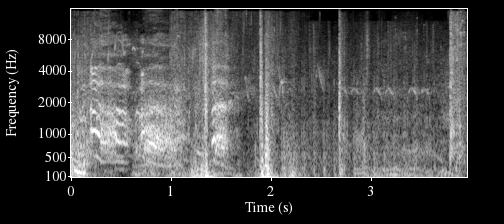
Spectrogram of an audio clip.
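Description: A dog snarls and growls up close.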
